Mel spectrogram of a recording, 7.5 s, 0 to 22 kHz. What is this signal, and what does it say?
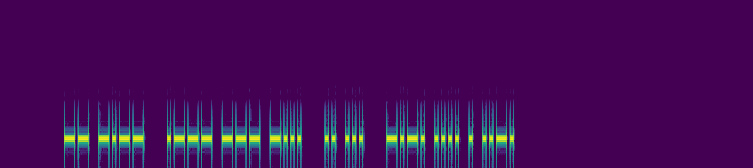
Morse code, heard as a keyed tone, about 34 wpm, 700 Hz. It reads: MY JOB IS CHEF
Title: Common QSO Phrases Encore 35wpm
